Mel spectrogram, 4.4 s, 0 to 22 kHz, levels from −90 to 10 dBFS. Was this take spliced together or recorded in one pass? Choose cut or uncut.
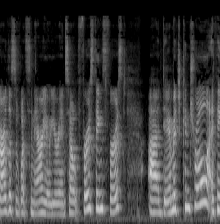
cut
